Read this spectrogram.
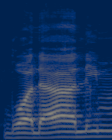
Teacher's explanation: اور میم مشدد ہے گنہ کریں گے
